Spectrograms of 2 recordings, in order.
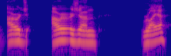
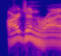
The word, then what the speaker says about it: Arjun Rai: to be joined by Arjan Raya. Did I pronounce that correct? Argent Rye, like Argentina without the Tina.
